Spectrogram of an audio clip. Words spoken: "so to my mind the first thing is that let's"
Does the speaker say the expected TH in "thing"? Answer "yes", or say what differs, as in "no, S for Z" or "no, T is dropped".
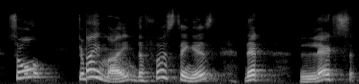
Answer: no, T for TH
